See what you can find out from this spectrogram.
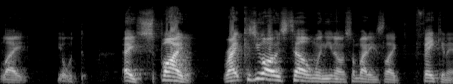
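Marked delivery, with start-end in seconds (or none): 0.0-1.9 New York accent, much lower pitch. Describing the voiceover actors wanted for a game, in a new york accent. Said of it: "mofos who talk like that".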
